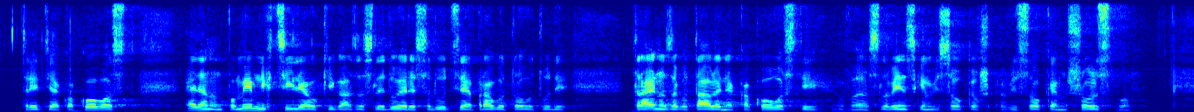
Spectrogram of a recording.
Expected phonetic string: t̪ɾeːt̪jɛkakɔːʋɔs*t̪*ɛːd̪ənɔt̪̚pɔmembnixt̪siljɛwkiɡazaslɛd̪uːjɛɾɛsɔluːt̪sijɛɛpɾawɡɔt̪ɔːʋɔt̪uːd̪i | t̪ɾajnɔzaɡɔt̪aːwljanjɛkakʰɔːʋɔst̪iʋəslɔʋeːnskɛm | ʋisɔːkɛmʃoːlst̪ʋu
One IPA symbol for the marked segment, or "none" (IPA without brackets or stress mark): t̪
